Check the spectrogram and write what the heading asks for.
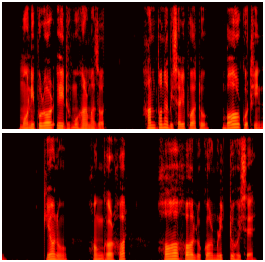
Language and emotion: Assamese, sad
